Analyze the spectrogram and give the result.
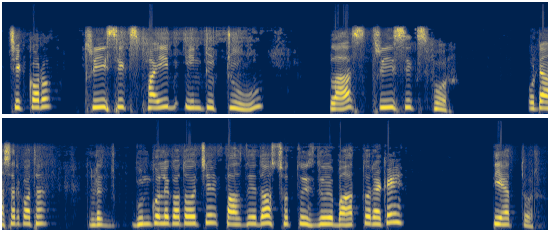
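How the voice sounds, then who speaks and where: A man's voice: high voice, mellow, smooth, no echo, lo-fi sound. A man with a Bengali accent teaching a reasoning lesson for exam prep, talking through each step aloud and checking that students follow.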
